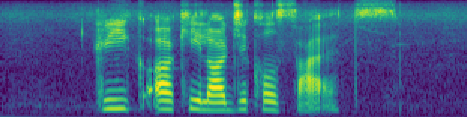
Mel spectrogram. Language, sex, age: English, female, 19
